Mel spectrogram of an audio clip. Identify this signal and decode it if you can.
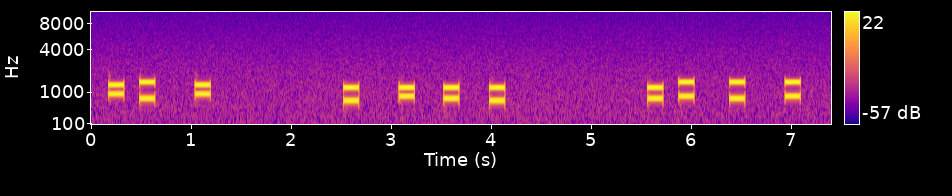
DTMF, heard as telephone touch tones, dialled by hand, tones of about 160 ms. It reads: 060 1741 4969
